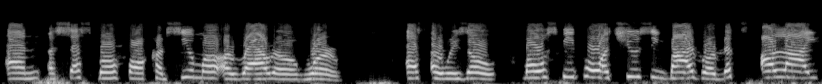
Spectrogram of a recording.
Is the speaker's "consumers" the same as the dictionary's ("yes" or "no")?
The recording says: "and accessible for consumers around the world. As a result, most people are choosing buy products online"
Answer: no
